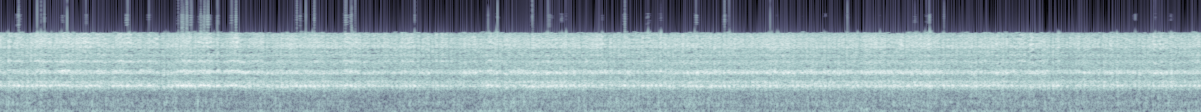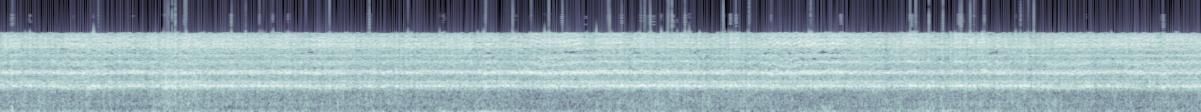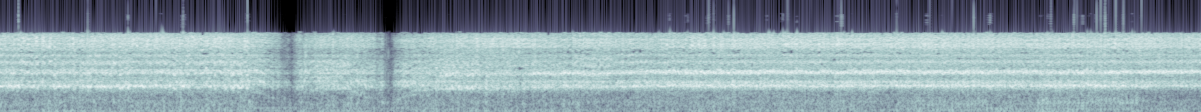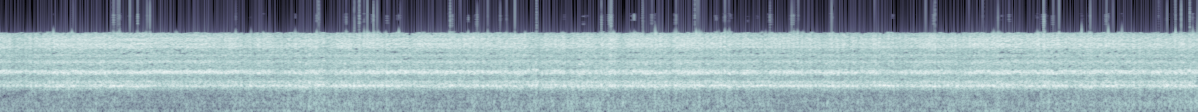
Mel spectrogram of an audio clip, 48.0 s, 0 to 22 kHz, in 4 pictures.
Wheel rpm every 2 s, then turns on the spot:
240, 230, 230, 230, 230, 230, 230, 230, 230, 230, 230, 220, 190, 130, 170, 230, 230, 230, 230, 230, 230, 230, 230, 230.
none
